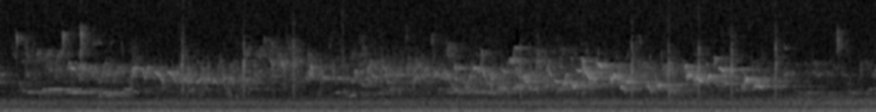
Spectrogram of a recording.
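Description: Rufous Hummingbird giving thin, high chips in quick, uneven bursts, with a busier buzzy stretch near the end, over a steady outdoor hiss.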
